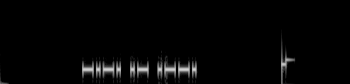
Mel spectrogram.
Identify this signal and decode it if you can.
Morse code, heard as a keyed tone, about 36 wpm, 700 Hz. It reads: CAP
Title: Sentences from Top 1600 Words - New Word Drill Alt - 35wpm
